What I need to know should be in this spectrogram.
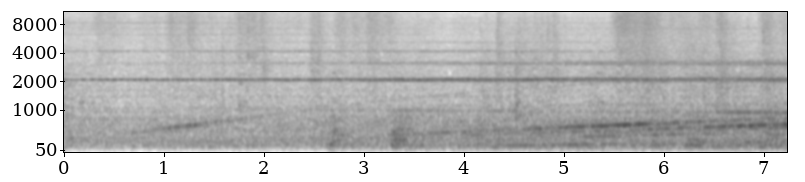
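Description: An electric train's motor whines, rising steadily in pitch as the train speeds up.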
